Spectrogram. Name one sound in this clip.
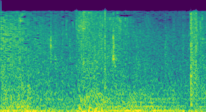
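A pickaxe strikes a tree trunk with sharp knocks.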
